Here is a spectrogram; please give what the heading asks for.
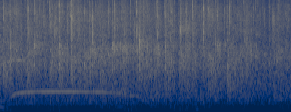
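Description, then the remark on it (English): A crowd at a church gathering applauds steadily as a new staff couple is called up, dense clapping filling the space, with a brief high tone ringing faintly early on as the clapping continues evenly throughout. “I'm about to clap for them so I can drink water.”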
